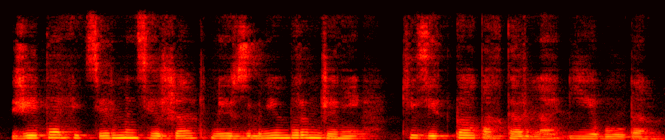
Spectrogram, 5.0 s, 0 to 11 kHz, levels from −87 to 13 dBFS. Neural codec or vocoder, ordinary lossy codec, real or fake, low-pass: codec, 44.1 kHz, 2.6 kbps, DAC; none; fake; 9.9 kHz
